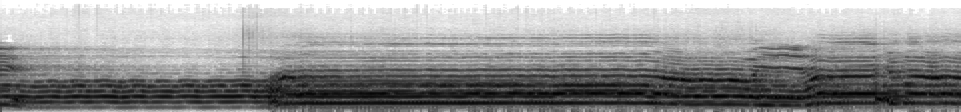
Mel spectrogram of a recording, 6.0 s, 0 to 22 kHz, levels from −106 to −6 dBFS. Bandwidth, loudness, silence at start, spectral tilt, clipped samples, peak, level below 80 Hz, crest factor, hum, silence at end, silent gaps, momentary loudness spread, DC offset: 5.8 kHz; -11 LUFS; 0 s; -8 dB/octave; under 0.1%; -2 dBFS; -54 dBFS; 8 dB; none; 0 s; none; 6 LU; under 0.1%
